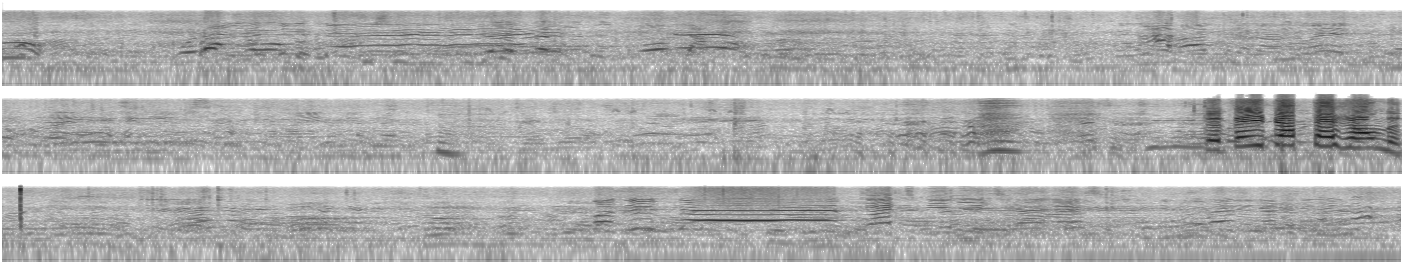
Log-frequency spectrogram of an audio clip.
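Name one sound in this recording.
Young people chat and call out nearby outdoors.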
